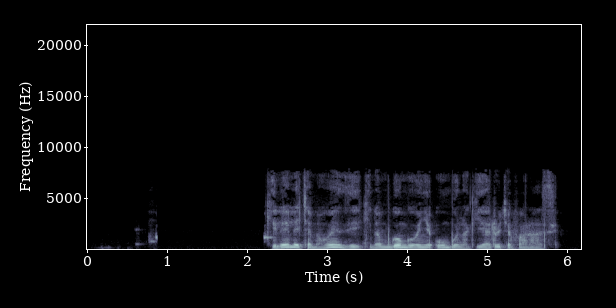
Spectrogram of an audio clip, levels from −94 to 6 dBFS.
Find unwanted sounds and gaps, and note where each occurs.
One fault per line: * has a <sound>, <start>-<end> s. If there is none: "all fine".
all fine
